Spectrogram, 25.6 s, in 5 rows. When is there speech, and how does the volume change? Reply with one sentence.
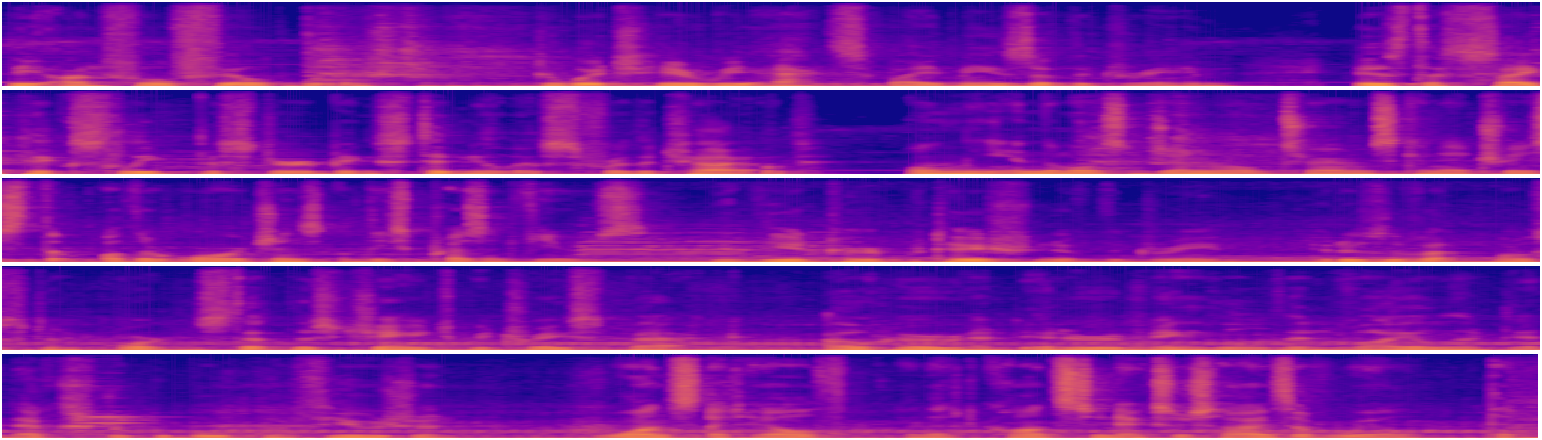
You can hear the speech from 0.0 to 25.5 s, at a steady volume.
